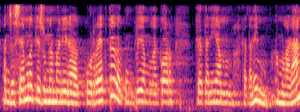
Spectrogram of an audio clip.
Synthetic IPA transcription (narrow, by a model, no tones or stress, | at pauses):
ənzəsɛmbləkezunəməneɾəkurɛk̚t̪əðəkumpliəmləkɔɾ | kət̪əniəmkət̪əniməmləɣan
